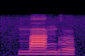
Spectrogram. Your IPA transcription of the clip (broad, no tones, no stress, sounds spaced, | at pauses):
m aː ŋ ɡ ɵ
